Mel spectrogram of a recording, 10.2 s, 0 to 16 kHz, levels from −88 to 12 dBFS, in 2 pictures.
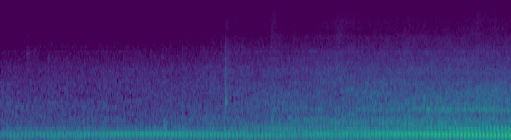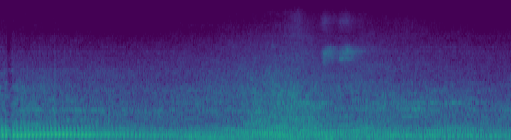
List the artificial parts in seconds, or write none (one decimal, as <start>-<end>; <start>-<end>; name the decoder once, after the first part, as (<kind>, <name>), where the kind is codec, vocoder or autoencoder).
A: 0.0-1.4 (autoencoder, DAC-VAE); 2.0-7.0; 8.1-10.2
